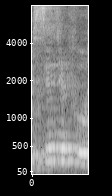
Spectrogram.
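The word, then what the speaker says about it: Sisyphe: 근데 20세기의 철학자인 알베르 까미가 그래서 이 시스퍼스를 생각하고 이 시지프 신화를 썼습니다. The Myth of Sisyphus. 네, 프랑스 분이니까 시지프라고 발음하고 시지프 신화.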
